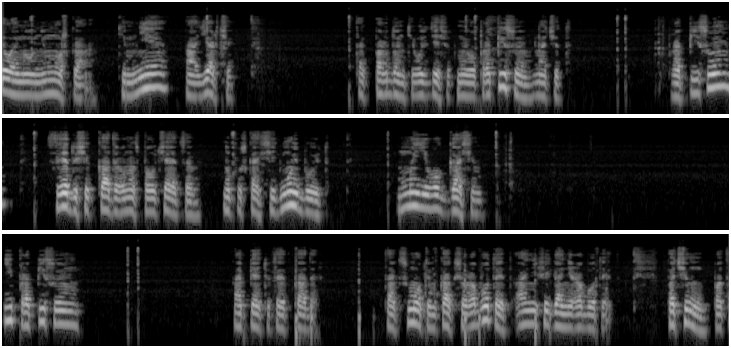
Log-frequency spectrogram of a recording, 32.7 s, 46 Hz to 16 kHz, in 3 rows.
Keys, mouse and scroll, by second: 5.1 click, 9.2 click, 11.5 click, 16.6 click, 23.7 click, 26.2 space, 27.2 space, 28.1 click, 28.7 space, 29.7 space, 30.6 click.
